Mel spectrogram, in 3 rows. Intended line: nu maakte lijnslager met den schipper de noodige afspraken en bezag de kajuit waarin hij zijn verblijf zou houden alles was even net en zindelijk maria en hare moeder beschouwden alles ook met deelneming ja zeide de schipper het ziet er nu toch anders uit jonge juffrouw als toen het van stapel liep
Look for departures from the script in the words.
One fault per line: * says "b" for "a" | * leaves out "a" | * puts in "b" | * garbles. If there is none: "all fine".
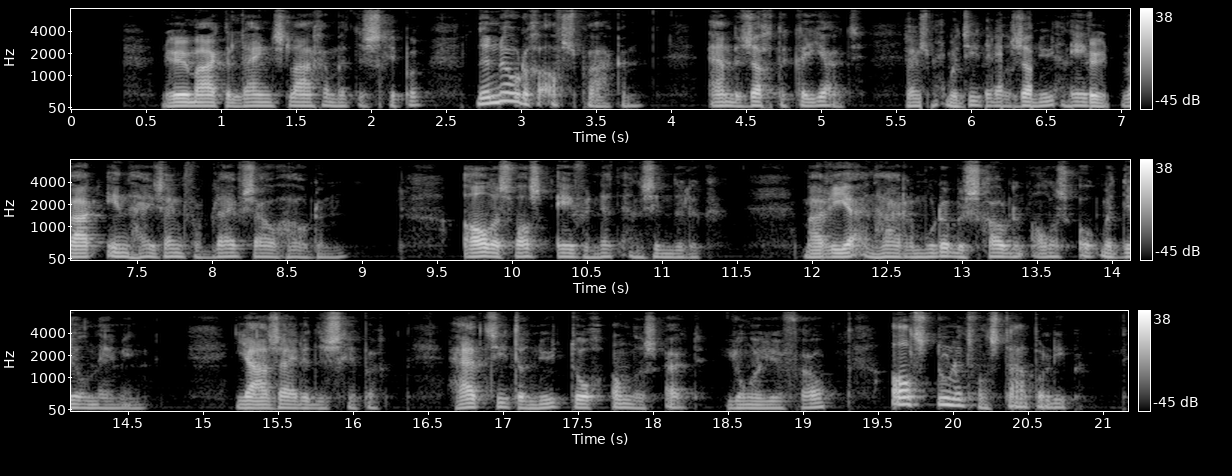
* garbles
